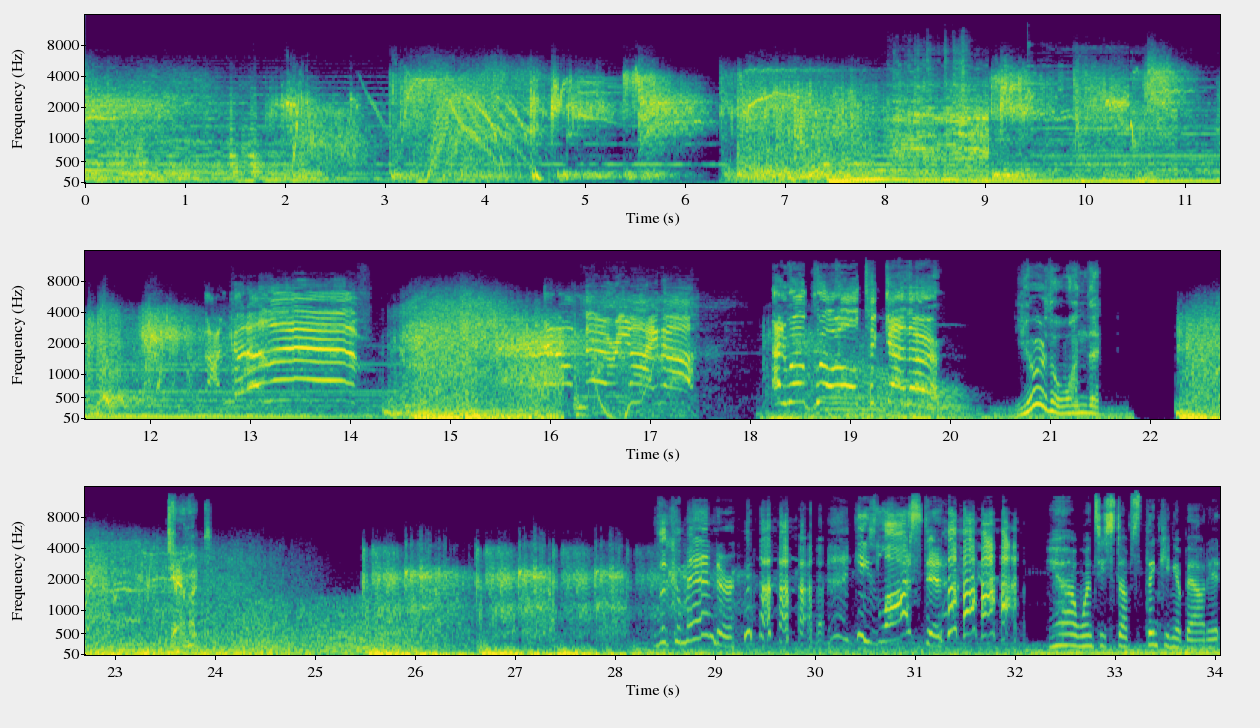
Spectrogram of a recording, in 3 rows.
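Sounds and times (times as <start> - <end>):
dramatic background music: 0.0 - 17.1
man yelling: 12.9 - 14.2, 16.0 - 17.5.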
